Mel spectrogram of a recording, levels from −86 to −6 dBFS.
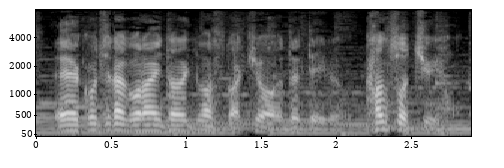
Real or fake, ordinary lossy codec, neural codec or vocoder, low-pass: real; none; none; none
